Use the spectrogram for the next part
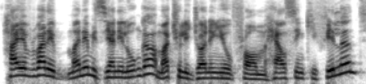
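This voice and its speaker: A man with a Swiss Italian accent, a podcasting consultant who explains his ideas in a friendly, self-deprecating way. His voice sits a little high for a man. The sound is dry and close, with no room around it. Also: sing-song, quick pace, a bit bright, no room sound. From Italian-speaking Switzerland. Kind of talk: live stream panel chat.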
